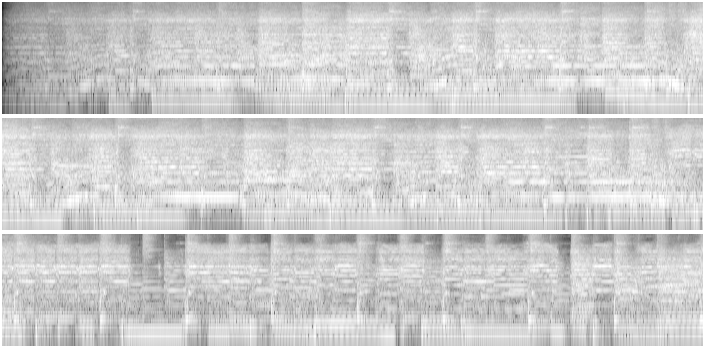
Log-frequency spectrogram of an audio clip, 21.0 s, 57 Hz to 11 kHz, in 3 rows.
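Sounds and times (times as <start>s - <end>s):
steady bass line: 0.0s - 21.0s
guitar with sliding notes: 0.1s - 21.0s.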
